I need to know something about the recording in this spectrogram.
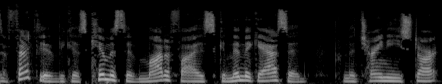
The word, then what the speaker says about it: shikimic: It's shikimic. I mispronounced it wrong, and I do not want to go back and redo it. It's shikimic acid.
